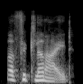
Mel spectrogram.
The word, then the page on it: ophicleide: Indian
